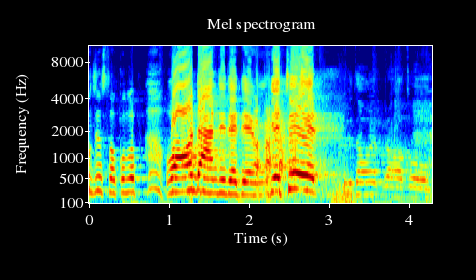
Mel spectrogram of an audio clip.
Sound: laughs

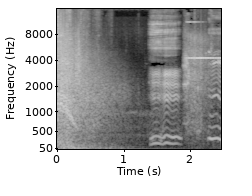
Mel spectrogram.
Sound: giggling

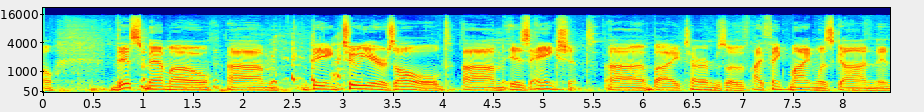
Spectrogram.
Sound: laughing

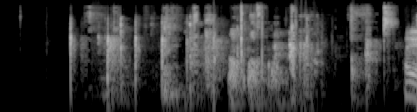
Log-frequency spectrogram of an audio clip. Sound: hands clapping

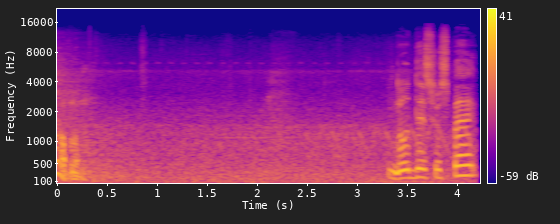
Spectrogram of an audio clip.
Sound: sirens wailing

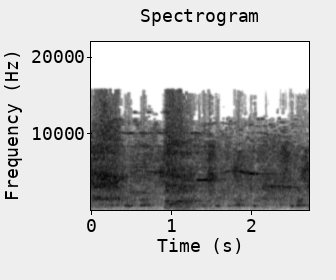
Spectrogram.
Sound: exhales

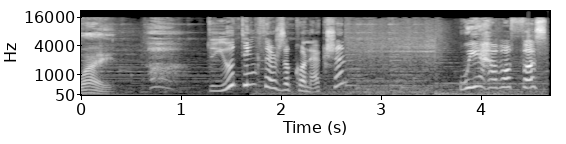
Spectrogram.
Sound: gasps

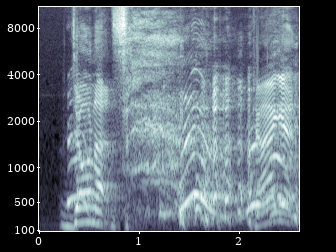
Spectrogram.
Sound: laughs

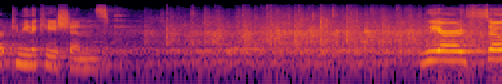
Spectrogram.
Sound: applause

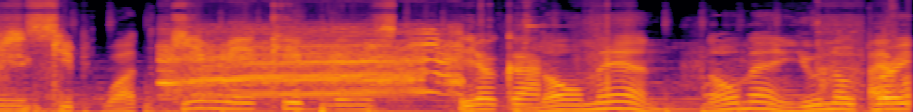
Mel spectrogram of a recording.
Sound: Russian

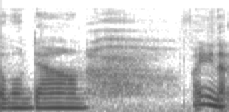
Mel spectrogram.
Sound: exhaling

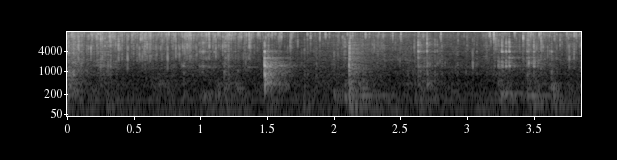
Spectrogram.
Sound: squishing intensifies

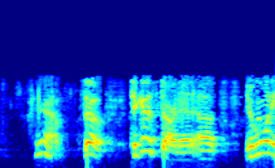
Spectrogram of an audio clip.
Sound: voiceover

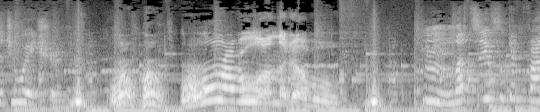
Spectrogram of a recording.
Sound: dog barking

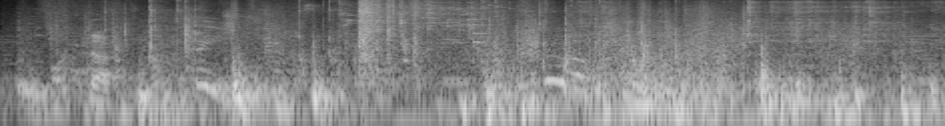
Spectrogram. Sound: glass shattering

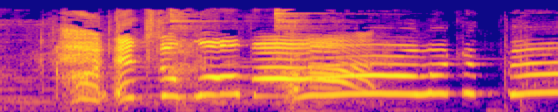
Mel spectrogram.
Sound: gasps

